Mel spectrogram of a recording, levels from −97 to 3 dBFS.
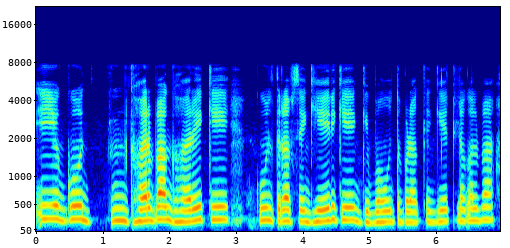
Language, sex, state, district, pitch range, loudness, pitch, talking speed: Bhojpuri, female, Uttar Pradesh, Gorakhpur, 195-225 Hz, -27 LUFS, 210 Hz, 155 wpm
